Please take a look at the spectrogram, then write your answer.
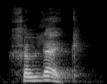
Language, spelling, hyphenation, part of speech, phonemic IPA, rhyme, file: Dutch, gelijk, ge‧lijk, adjective / adverb / conjunction / noun / verb, /ɣəˈlɛi̯k/, -ɛi̯k, Nl-gelijk.ogg
- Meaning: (adjective) 1. equal, like, alike 2. equal, equivalent; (adverb) immediately, at once; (conjunction) 1. like, such as 2. as, just like, just as, the way that; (noun) 1. right, justice 2. correctness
